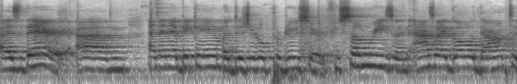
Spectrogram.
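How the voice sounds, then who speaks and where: Through noticeable background noise and audible room echo, a woman speaks at a fairly high pitch with monotone, flat intonation. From Philippines. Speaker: marketing agency content lead. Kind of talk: workshop presentation. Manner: casual, hesitant with fillers.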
